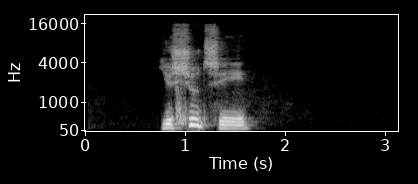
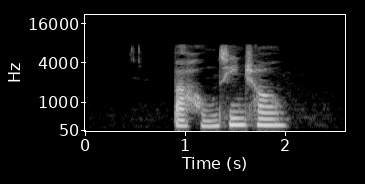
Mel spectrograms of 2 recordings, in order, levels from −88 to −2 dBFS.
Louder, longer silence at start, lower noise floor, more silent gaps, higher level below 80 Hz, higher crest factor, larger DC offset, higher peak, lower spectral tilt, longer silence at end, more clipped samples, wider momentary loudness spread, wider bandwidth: first, -18 LUFS vs -21 LUFS; second, 0.75 s vs 0.9 s; first, -84 dBFS vs -69 dBFS; neither; about the same, -60 dBFS vs -64 dBFS; about the same, 18 dB vs 22 dB; neither; second, -6 dBFS vs -2 dBFS; about the same, -4.5 dB/octave vs -4.5 dB/octave; first, 1.5 s vs 0.6 s; neither; about the same, 7 LU vs 5 LU; first, 16 kHz vs 7.8 kHz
